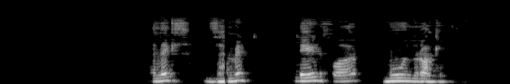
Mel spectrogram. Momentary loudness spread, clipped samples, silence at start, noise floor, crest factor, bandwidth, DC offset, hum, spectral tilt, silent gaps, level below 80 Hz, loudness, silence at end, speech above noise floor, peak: 12 LU; under 0.1%; 1.5 s; -78 dBFS; 18 dB; 9 kHz; under 0.1%; none; -6.5 dB/octave; none; -58 dBFS; -19 LUFS; 0.65 s; 60 dB; -2 dBFS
